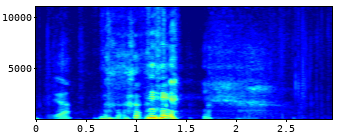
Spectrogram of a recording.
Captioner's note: laughter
